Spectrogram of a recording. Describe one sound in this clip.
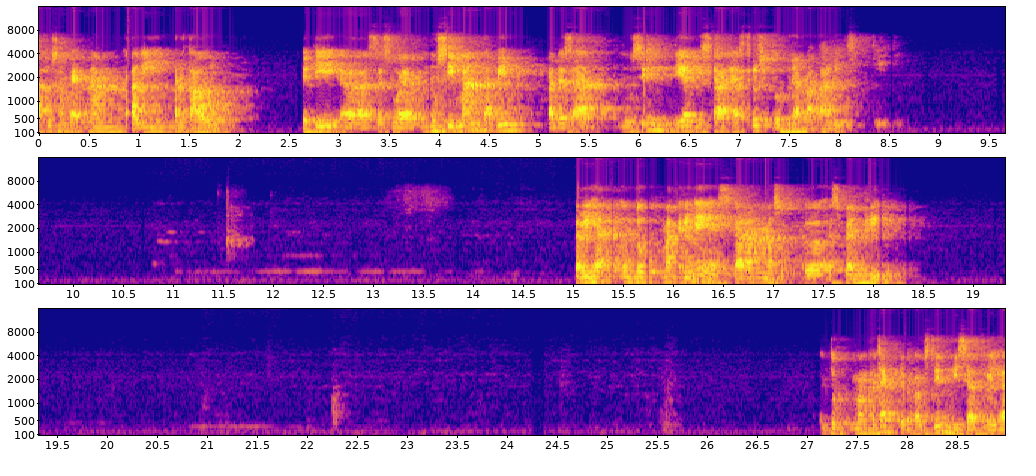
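A man speaks calmly over an online call, pausing now and then.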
